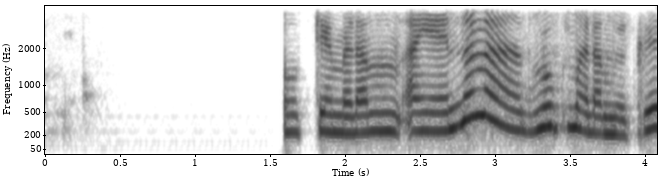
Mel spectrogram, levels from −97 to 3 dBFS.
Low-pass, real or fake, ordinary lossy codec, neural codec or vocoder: 3.6 kHz; fake; none; codec, 16 kHz, 2 kbps, FunCodec, trained on Chinese and English, 25 frames a second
